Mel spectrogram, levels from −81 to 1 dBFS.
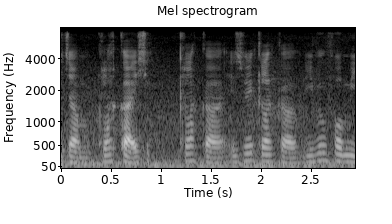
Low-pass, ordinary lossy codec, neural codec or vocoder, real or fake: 7.2 kHz; none; none; real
